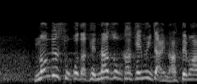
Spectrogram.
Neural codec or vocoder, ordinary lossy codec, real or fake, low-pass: none; none; real; 7.2 kHz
